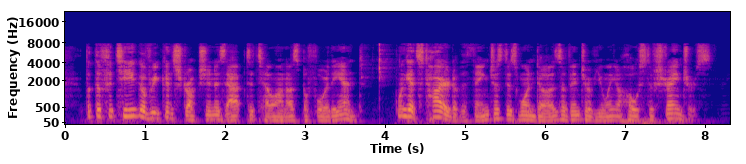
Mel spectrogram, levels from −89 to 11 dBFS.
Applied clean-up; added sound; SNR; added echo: none; Cutlery, silverware / Tap; 16 dB; reverberation time 0.4 s.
